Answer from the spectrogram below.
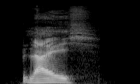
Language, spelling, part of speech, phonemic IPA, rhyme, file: German, bleich, adjective, /blaɪ̯ç/, -aɪ̯ç, De-bleich.oga
- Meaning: pale, pallid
